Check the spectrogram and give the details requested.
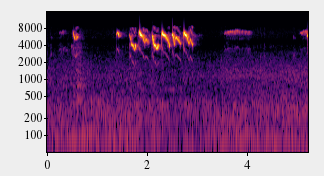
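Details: Pleci white-eye singing in full gacor style: a few isolated high chirps lead into a quick run of about seven sharp, descending twittered notes, then a thin drawn-out whistle and silence.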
